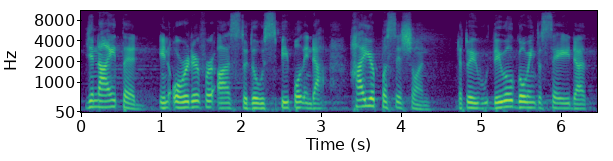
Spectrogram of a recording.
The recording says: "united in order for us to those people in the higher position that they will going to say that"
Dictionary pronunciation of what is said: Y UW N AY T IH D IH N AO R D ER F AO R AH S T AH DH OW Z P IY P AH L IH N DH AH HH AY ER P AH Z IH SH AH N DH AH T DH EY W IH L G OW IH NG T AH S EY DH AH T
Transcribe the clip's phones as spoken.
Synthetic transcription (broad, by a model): Y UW N AY T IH D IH N AO R D ER F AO R AH S T AH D OW S P IY P AH L IH N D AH HH AY ER P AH S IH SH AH N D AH T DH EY W IH L G OW IH NG T AH S EY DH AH T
